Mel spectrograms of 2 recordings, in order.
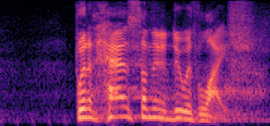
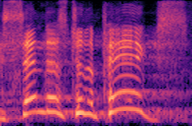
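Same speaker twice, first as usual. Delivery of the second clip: stretched, insistent begging in a reading; 10 semitones higher than usual. A narrator's reading. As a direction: voice the demons pleading, pitched way up. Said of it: "they begged him, saying".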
